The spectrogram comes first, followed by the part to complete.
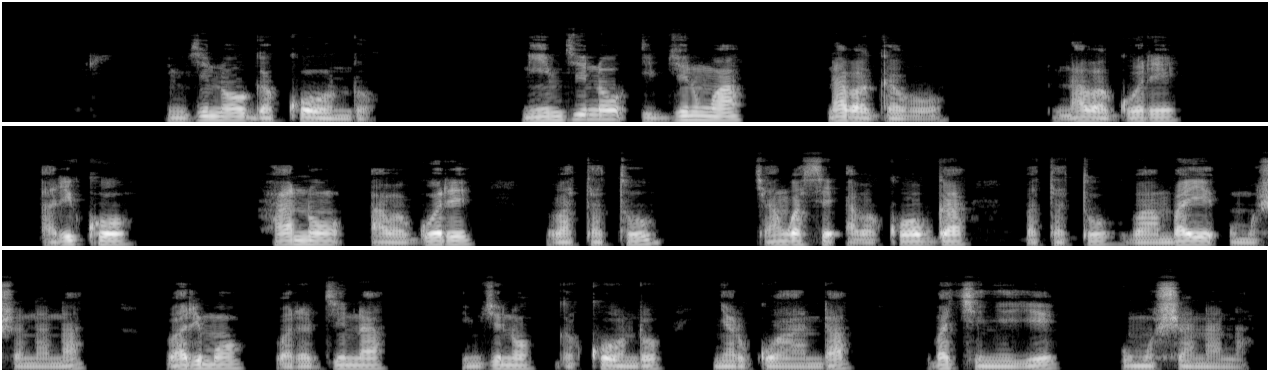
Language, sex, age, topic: Kinyarwanda, male, 25-35, government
